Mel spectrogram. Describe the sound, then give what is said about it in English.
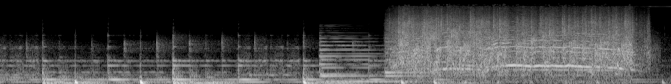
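After a few seconds of steady, tonal music, a crowd of reporters breaks into loud, sustained applause with cheering voices as FBI agent Edmundo Morales is wheeled out of South Miami Hospital, filling the last few seconds before cutting off. “A crowd of reporters awaits. He's greeted with cheers.”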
